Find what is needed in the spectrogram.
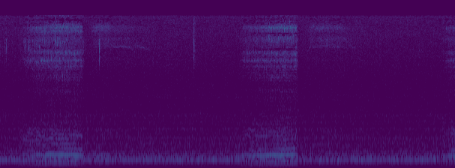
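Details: Snoring: two soft, rattling snores about three to four seconds apart under a steady background hum.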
